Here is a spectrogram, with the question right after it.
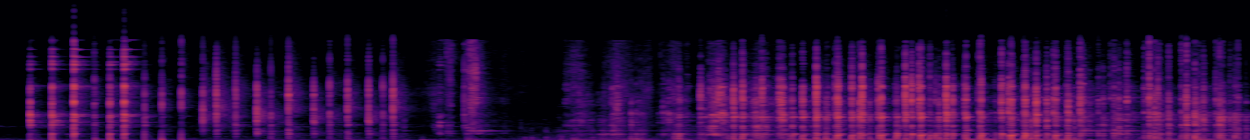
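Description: Long acrylic nails tap and scratch a large, hollow, black powder-coated Hydro Flask stainless steel water bottle held close to the mic. Quick, crisp, bright taps with a faint metallic ring come first, followed by a brief lull and then a denser stretch of fast scratching and tapping.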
